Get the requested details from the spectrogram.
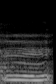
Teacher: these nasals all right so here i have this sound is produced by pushing our lips together and you can feel that the mm is made at the front of our mouth and the sound is then directed out through our nose so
